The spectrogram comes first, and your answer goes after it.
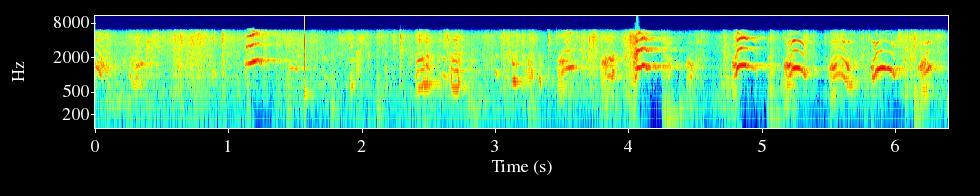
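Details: Several Labrador Retriever puppies, 19 days old, at a Belgian kennel, Labradors Yochiver. Scattered whimpers at first, then clear arching whistle-like squeals repeated roughly every half second near the end, over soft rustling.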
